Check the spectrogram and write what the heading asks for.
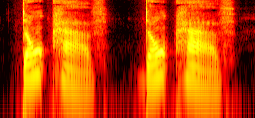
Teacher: don't really pronounce the T strongly so don't say don't okay it's more of a stop at the back of your throat the sound cuts off very suddenly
